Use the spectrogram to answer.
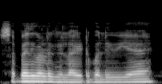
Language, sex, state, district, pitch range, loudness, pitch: Hindi, male, Uttar Pradesh, Shamli, 110-125 Hz, -15 LUFS, 120 Hz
